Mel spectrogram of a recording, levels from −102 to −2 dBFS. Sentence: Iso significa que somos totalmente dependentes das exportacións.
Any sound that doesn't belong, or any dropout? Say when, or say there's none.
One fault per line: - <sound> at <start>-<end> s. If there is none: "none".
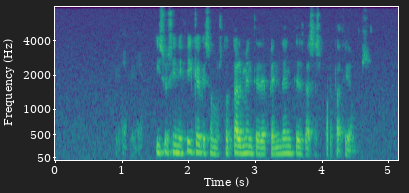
- laugh at 0.9-1.3 s
- dropout at 4.1-4.1 s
